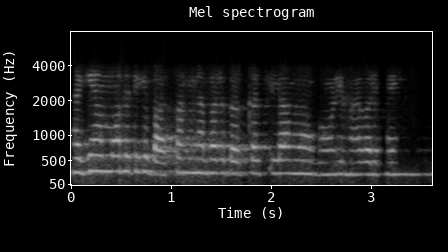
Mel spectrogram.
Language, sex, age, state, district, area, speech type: Odia, female, 45-60, Odisha, Boudh, rural, conversation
